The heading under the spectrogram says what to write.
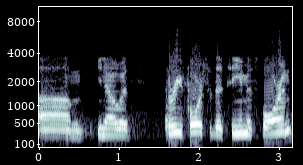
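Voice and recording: Recorded in a dry, close sound with no echo, a man with an American accent talks at a moderate pace and medium pitch with fairly even intonation.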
